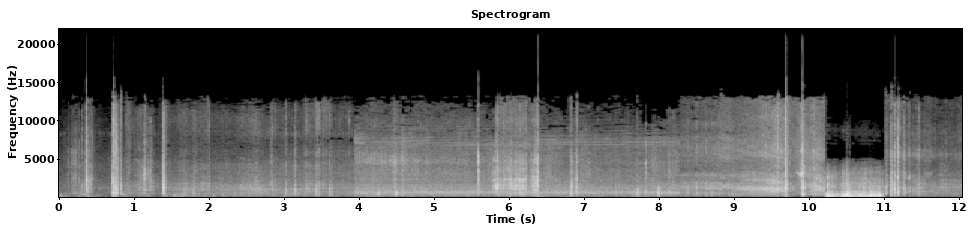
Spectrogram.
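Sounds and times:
skateboard wheels rolling on concrete: 0:00.0 - 0:12.0
skateboard clacks: 0:05.4 - 0:10.2, 0:11.0 - 0:12.0.

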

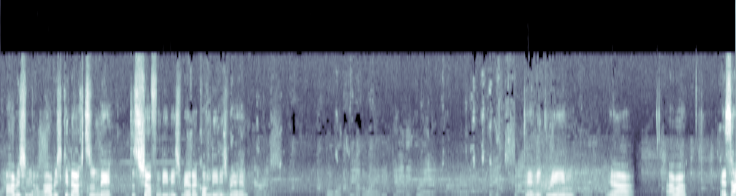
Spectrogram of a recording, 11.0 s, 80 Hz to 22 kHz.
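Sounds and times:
commentator talking: 0:00.0 - 0:04.3, 0:04.9 - 0:11.0
arena crowd noise: 0:00.0 - 0:11.0.

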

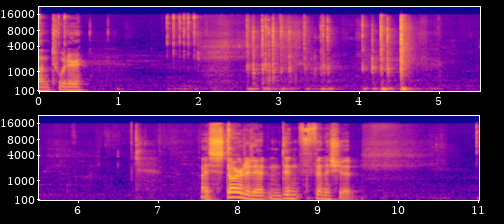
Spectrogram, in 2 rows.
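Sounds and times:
typing on a computer keyboard: 0:01.6 - 0:02.0, 0:02.6 - 0:04.8.

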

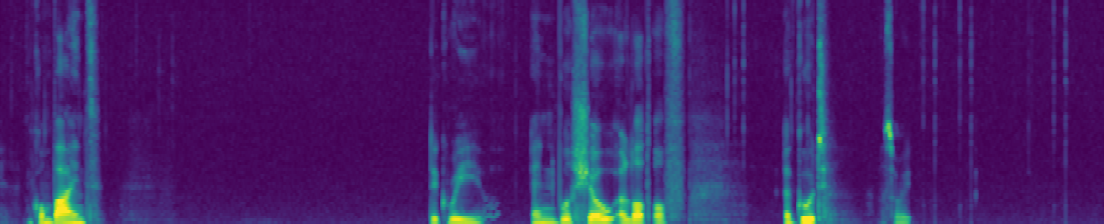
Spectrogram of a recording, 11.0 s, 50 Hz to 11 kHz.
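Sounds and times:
faint computer clicks: 0:07.2 - 0:07.5, 0:09.2 - 0:10.8.

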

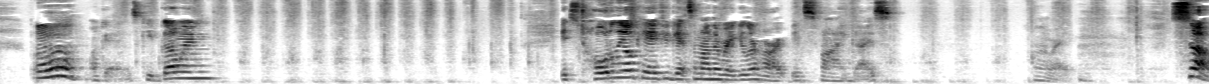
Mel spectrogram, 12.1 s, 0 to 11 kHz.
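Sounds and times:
stiff brush scratching surface: 0:01.0 - 0:12.0.

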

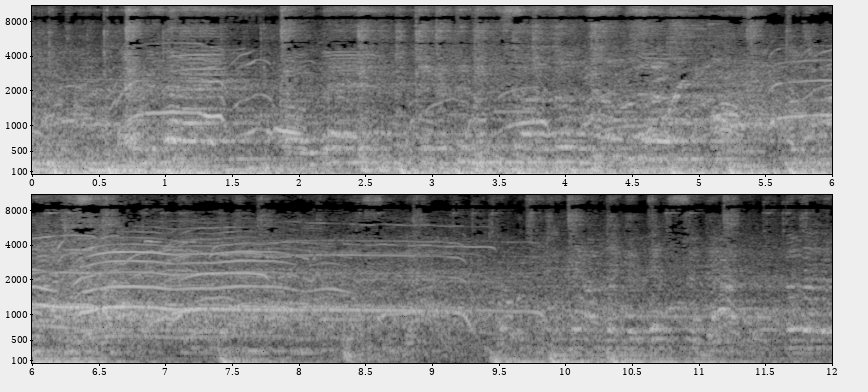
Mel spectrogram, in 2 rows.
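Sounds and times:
amplified pop music: 0:00.0 - 0:12.0
crowd screaming and cheering: 0:00.0 - 0:12.0.

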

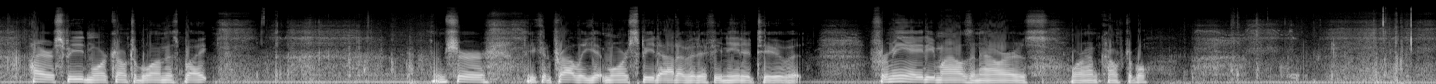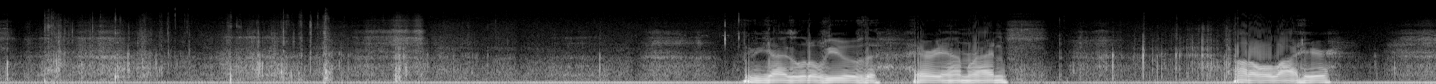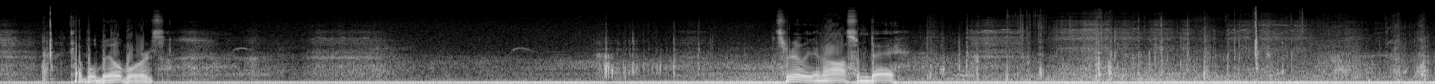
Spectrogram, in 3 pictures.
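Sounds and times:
footsteps on gravel: 0:00.0 - 0:05.4, 0:10.4 - 0:21.5, 0:22.3 - 0:29.5, 0:34.7 - 0:36.2, 0:37.1 - 0:43.0
motorcycle engine running: 0:00.0 - 0:43.0
steady low hum: 0:00.0 - 0:43.0.

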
